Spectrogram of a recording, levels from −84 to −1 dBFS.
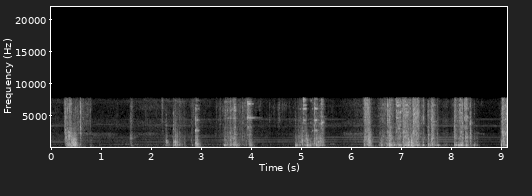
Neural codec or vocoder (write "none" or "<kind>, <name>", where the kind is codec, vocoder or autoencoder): none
